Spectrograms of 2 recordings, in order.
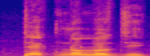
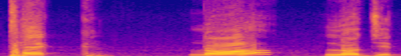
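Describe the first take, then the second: First: "টেকনোলজি" said tek-no-lo-ji, plain t; the wrong "টেকনোলজি", no breath after t; common mispronunciation. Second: "টেকনোলজি" broken into THEK... NO... loji; puffed t in "টেকনোলজি", pauses after thek and no; corrected pronunciation. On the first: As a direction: say "টেকনোলজি" joined up, unpuffed t. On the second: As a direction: say "টেকনোলজি" very slowly, part by part. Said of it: "not টেকনোলজি". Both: Shown as a demonstration.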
